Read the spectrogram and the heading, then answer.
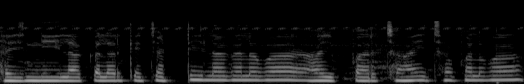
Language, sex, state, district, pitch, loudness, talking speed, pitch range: Hindi, male, Uttar Pradesh, Gorakhpur, 180 Hz, -34 LUFS, 125 wpm, 170-200 Hz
